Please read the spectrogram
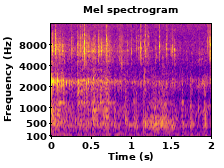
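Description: Steady low outdoor background noise, a faint even rumble and hiss with no distinct events.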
